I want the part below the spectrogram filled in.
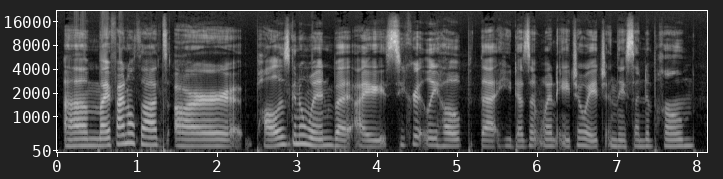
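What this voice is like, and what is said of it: Hoarse, strained voice. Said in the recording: “I'm like losing my voice.”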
